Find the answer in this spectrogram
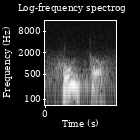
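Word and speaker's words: junto: Janto is a Spanish word which is pronounced hunto.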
